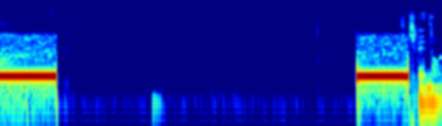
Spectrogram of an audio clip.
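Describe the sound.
A telephone ringback tone sounds twice as a call is placed to the director general of Now Coworking, each a steady mid-pitched buzz under a second long, separated by a long silence. A voice briefly starts answering right after the second ring.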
